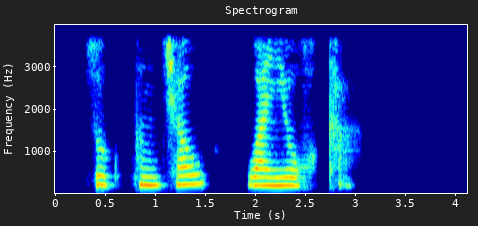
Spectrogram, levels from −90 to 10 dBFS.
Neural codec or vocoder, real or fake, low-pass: codec, 16 kHz, 0.4 kbps, LongCat-Audio-Codec; fake; 3.6 kHz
